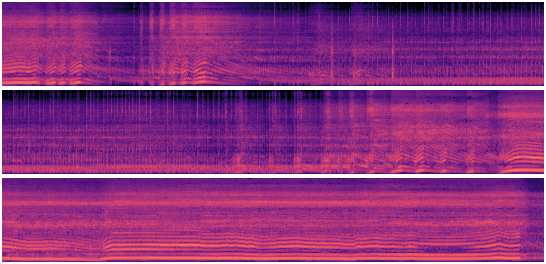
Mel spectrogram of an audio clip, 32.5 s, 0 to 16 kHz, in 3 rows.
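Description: Stihl MS 066 two-stroke chainsaw (91 cc) running at full throttle in a cut, then dropping back to idle with a few throttle blips for most of the middle. About two-thirds of the way through it revs up and runs at full throttle again, its pitch dipping briefly before holding steady.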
